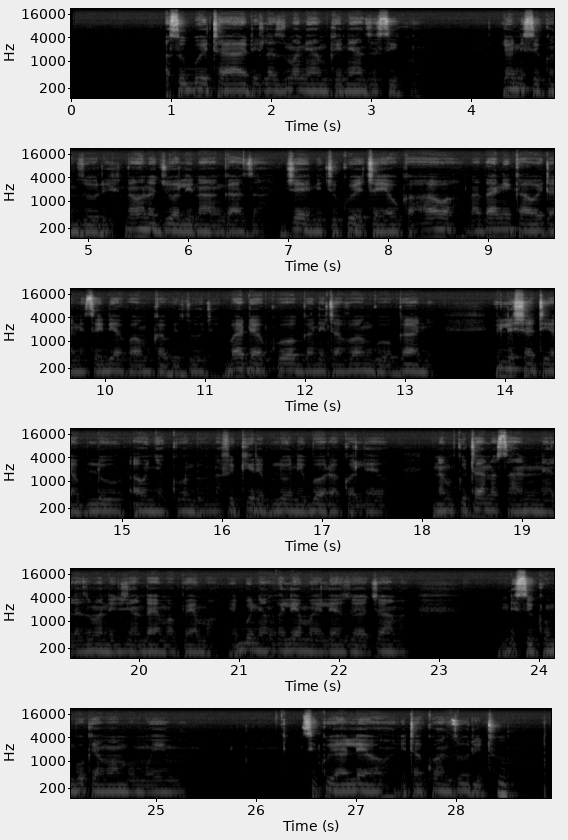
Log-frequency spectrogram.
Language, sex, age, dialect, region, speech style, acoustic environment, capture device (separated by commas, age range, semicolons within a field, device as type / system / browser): Swahili, male, 18-24, Kenya - Nairobi Sheng-influenced, Kenya, relaxed, nature, desktop / Windows / Chrome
